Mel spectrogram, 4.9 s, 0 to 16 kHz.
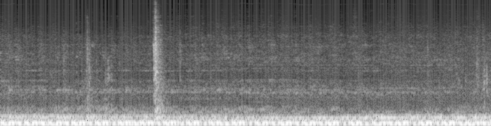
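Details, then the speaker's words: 1985 Chevy Camaro IROC-Z28 with a 305 V8, revved during a brake check, belt sometimes squeaky: steady deep rumble with even firing beat, no knocking, ticking or misses. Normal running. "it's just a 305. nothing special sounds good though"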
